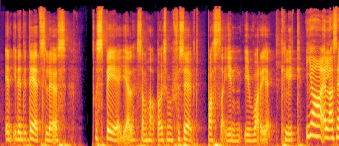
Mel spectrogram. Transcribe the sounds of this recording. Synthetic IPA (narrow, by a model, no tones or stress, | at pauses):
ɛnɪd̪ɛnt̪ɪt̪ʰeːt̪slø̰ːs | speːɡə̰lsɔmɦaɾfɑsɔmfœʂøːkt̪pʰasːa̰ʔɪnːɪva̰ɾjə̰kʰlɪkːjɑːɛlːəsɛ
